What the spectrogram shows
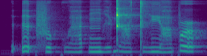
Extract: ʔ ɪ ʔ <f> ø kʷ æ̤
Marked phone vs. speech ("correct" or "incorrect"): correct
